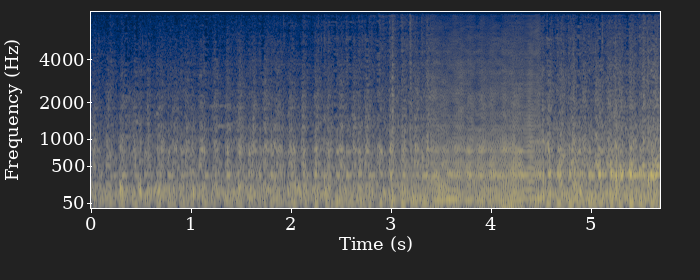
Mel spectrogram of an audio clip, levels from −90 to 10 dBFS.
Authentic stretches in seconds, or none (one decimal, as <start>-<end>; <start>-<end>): 0.0-3.4; 4.5-5.7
